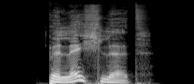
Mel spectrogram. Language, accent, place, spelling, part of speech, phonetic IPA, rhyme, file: German, Germany, Berlin, belächlet, verb, [bəˈlɛçlət], -ɛçlət, De-belächlet.ogg
- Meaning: second-person plural subjunctive I of belächeln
